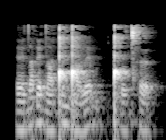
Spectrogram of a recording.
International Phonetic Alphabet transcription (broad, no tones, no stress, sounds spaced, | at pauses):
ɛ d a ɗ ɛ d a ǃ ɯ ŋ͡ǃ a ɭ ɛ b | ǃʰ ɤ ǀʰ œ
